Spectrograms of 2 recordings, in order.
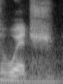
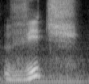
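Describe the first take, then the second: First: The word begins with a W sound. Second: The word begins with a V sound. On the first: The speaker calls it wrong. "was pronounced as" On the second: The speaker calls it right. "what should have been pronounced as"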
